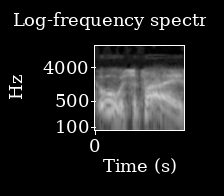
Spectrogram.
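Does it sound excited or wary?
excited. It sounds excited and pleased.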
